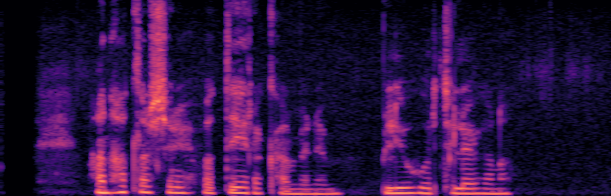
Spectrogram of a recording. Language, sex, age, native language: Icelandic, female, 13, Icelandic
